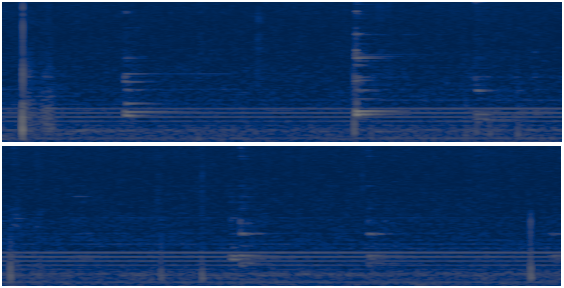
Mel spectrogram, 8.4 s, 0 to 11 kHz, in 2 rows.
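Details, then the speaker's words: Defective 70 W high-pressure sodium lamp warming up, still white and trying to turn yellow: faint irregular sharp cracks over steady electrical hum as it expands. "Ja, jetzt versucht sie langsam gelb zu werden. Alter, die knackst richtig. Die dehnt sich aus."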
